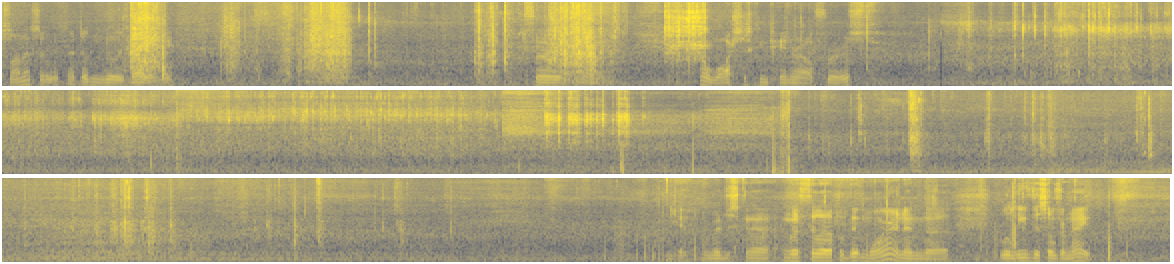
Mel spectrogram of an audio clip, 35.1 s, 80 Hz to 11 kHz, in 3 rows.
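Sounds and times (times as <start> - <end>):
water splashing into container: 10.4 - 16.7.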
